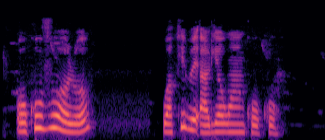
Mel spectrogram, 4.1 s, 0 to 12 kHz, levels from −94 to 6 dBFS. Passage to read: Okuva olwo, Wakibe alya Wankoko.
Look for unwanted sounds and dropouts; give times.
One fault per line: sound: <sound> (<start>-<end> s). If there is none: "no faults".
no faults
